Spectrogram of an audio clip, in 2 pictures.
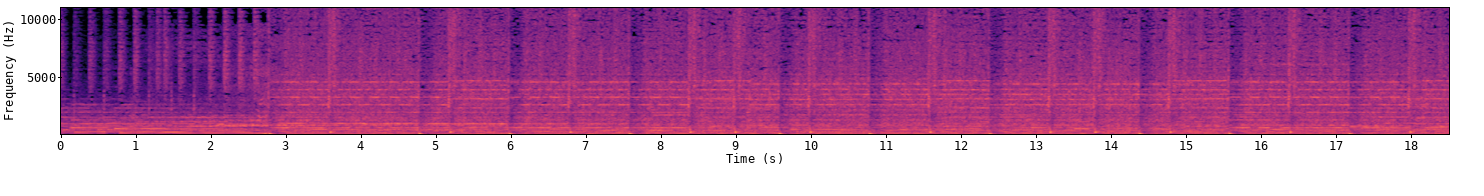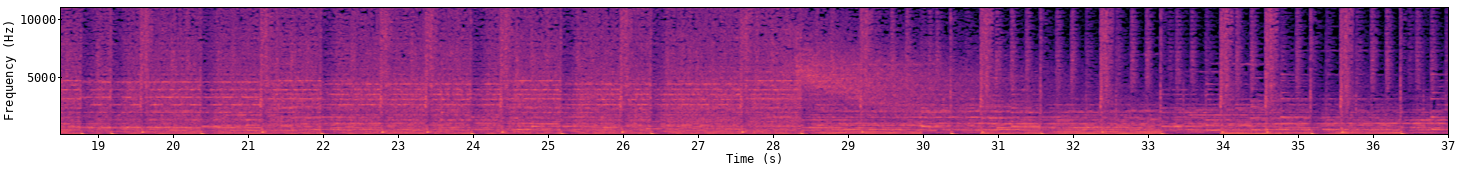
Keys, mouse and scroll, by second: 0.8 shift+click, 16.3 shift+click, 16.7 shift+click, 16.8 shift+double click, 23.4 alt+middle click, 28.3 ctrl+click, 30.0 alt+middle click, 35.0 ctrl+click.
